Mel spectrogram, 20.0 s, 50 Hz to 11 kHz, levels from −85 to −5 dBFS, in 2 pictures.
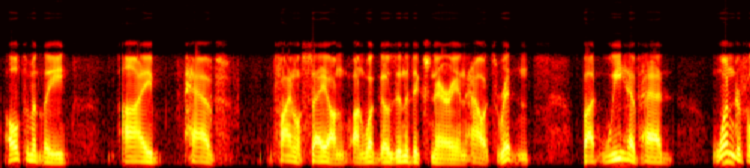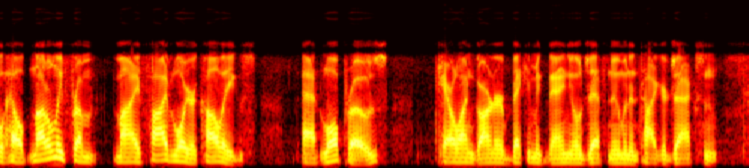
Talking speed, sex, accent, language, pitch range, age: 120 wpm, male, American, English, 80-100 Hz, 50-69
